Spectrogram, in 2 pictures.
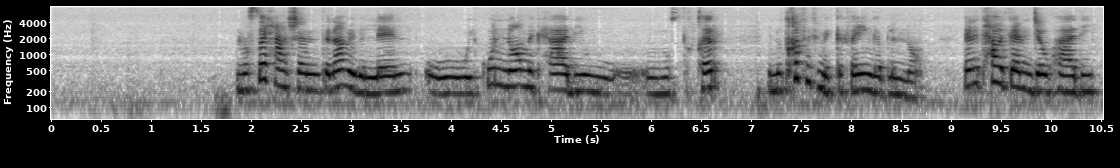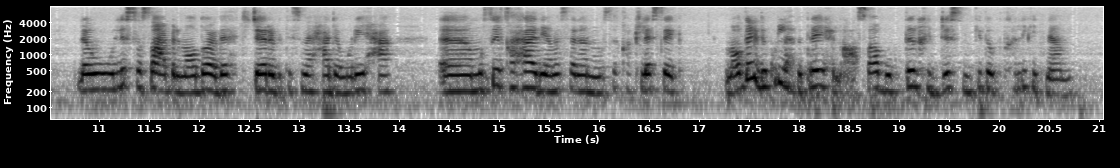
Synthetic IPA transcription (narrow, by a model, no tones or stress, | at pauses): nːɑsˤiːħɑʕaʃaːnt̪ɪnaːmibɪlːeːlwjakuːnːoːmakhaːd̪iwmʊst̪ḁqɪrː | ʔɪnːʊt̪xafːɪfmɪnɪlkːafaːjiːnɡablɪnːo̰ːm | jaʕnit̪ħaːwalt̪ɪʕmɪld͡ʒawːɦaːd̪i | lawlɪsːasˤɑʕbɪlmɑwd̪ˤuːʕd̪at̪ɪd͡ʒarːɪbt̪ɪsmaʕħaːd͡ʒamʊɾiːħa | muːsiːqɑɦaːd̪ɪjamasalanmuːsiːqɑklasɪk | lmɑwd̪ˤuːʕd̪aːkʊlːahabɪt̪ɾˤɑːjːɪħɪlʔɑ̰ʕsˤɑːbwɪbt̪ɪɾxɪd̪d͡ʒɪsmkɪd̪awbɪt̪xalːiːkt̪naːmi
